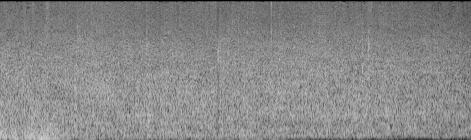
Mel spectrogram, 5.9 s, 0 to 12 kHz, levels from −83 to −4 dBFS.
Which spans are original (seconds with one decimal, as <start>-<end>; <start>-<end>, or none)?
0.0-0.6; 4.1-4.8; 5.4-5.9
